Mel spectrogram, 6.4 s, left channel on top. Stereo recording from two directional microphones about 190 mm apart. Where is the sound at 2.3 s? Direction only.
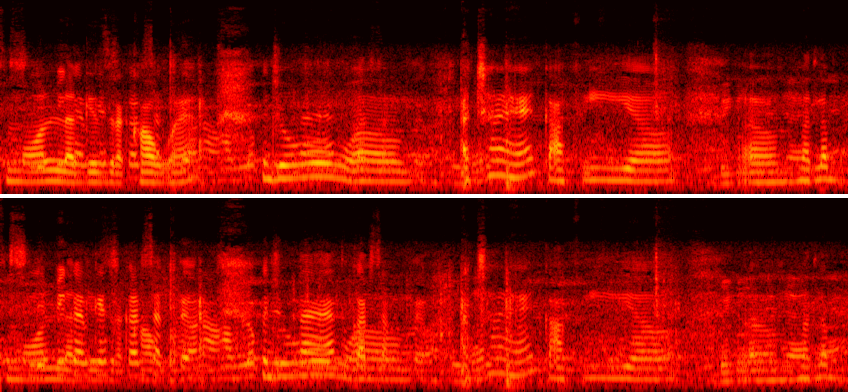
5° right (ahead or behind).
